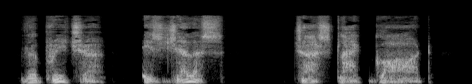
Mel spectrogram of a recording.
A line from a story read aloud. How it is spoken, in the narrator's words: he whispers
